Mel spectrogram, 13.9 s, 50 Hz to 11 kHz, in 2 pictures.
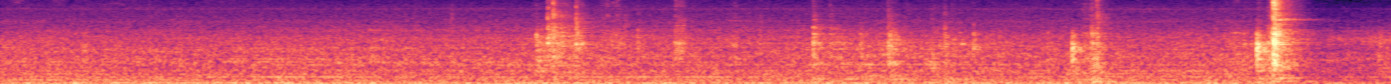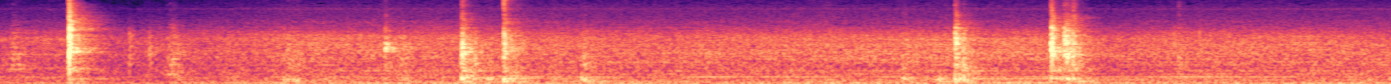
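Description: Metal parts clicking and clanking against a 47RE transmission case as the front servo and its spring are worked into the servo bore: a scatter of sharp knocks, the loudest two about a second apart near the middle, over a steady low hum.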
